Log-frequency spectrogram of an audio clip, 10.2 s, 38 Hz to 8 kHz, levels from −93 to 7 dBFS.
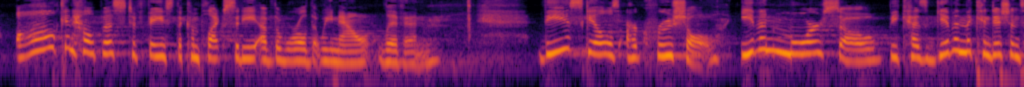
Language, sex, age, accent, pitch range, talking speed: English, female, 30-49, American, 190-280 Hz, 160 wpm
